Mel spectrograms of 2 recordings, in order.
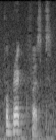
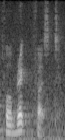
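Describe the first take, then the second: No difference in how they are said.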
